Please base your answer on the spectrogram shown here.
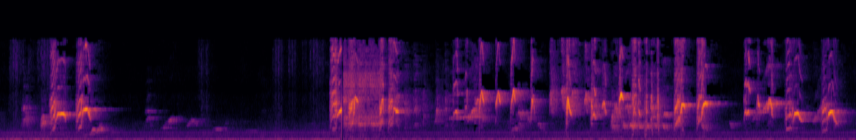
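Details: Purple-throated sunbird giving a lively song meant to prompt other birds to sing: after a brief pause, a long run of high rapid twitters, chips and thin trills, nearly unbroken, with a low steady hum behind.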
